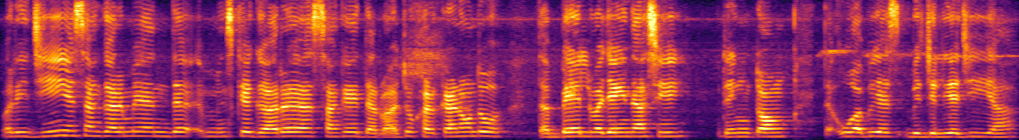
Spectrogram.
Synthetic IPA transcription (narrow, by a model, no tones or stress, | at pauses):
ʋɐɾid͡ʑiːẽɐsãɡʱɐɾmẽɐ̃nd̪mɪ̃nskeɡʱɐɾɐsãkʰeːd̪ɐɾʋa̰ːzokʰɐɾkaːɪɽ̃ɦũːn̆d̪ot̪ɐbeːlʋɐʄaːĩːn̆d̪aːsĩ | ɾɪ̃ŋɡʈɔ̃ːŋt̪ɐʔʊɦəbɪbɪd͡ʑliəd͡ʑiːɦaː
